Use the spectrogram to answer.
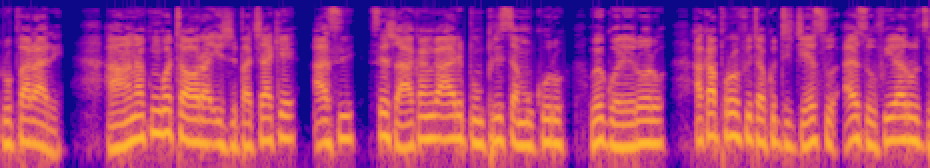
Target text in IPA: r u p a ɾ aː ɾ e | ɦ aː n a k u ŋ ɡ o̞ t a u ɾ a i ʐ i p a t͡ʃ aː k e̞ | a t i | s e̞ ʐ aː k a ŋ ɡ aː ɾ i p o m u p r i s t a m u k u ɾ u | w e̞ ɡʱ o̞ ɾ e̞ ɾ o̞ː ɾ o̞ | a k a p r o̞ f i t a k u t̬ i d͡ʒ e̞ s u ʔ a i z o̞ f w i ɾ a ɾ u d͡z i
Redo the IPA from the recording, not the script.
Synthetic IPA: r u p a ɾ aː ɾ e | ɦ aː n a k u ŋ ɡ o̞ t a u ɾ a i ʐ i p a t͡ʃ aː k e̞ | a s i | s e̞ ʐ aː k a ŋ ɡ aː ɾ i p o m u p r i s t a m u k u ɾ u | w e̞ ɡʱ o̞ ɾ e̞ ɾ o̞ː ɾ o̞ | a k a p r o̞ f i t a k u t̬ i d͡ʒ e̞ s u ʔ a i z o̞ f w i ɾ a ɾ u d͡z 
